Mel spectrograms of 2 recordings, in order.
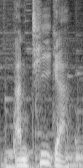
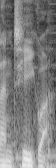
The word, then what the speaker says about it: Antigua: again that was before I learned that it's pronounced Antigua and not Antigua which is what you would think when you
